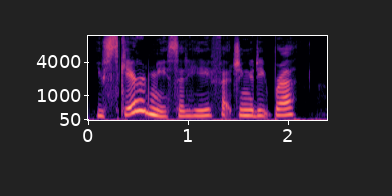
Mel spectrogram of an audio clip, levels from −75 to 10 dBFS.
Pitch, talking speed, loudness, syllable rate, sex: 245 Hz, 225 wpm, -15 LUFS, 5.5 syllables/s, female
